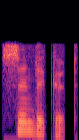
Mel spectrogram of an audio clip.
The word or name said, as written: syndicate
